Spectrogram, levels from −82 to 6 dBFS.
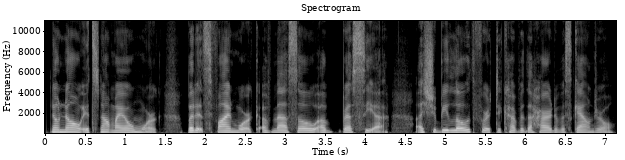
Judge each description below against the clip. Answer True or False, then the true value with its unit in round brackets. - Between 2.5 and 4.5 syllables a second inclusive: False (5.0 syllables/s)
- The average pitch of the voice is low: False (170 Hz)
